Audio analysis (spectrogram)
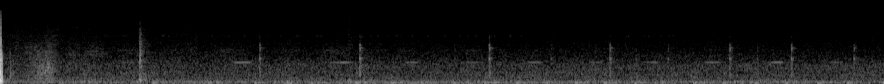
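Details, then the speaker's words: BMW rear, rear wheel rocked by hand: faint dry clicks about once a second from play in driveshaft; owner suspects worn outer CV joint at wheel end, not the diff; clicking when wheel rocked. "now i can actually hear a clicking a little bit more investigating this wheel i think my hunch was right i think it is this uh outer cv joints"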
